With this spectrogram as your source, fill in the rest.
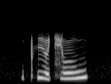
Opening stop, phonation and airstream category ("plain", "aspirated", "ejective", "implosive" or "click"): aspirated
